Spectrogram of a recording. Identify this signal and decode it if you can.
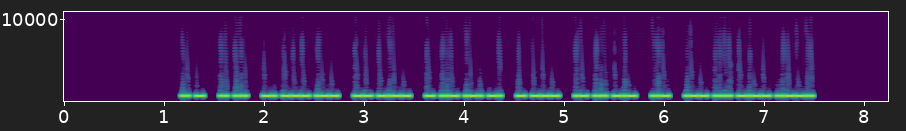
Morse code, heard as a keyed tone, about 52 wpm, 700 Hz. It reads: IT IS NOW MY TURN TO ASK U WHY?
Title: Sentences from Top 200 Words and Abbreviations 50wpm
